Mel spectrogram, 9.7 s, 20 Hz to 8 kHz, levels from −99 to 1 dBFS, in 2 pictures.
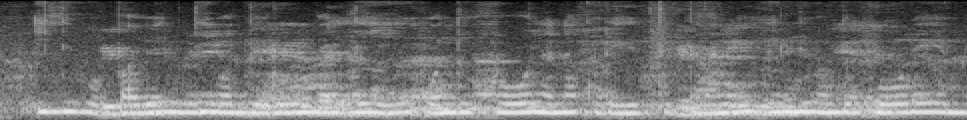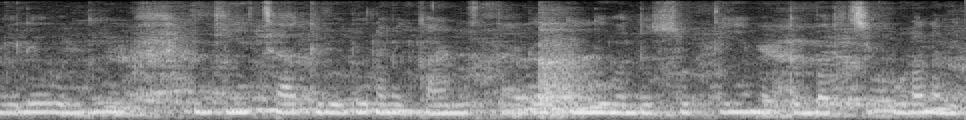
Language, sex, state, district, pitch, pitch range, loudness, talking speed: Kannada, female, Karnataka, Bijapur, 215 Hz, 205-220 Hz, -14 LUFS, 135 wpm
